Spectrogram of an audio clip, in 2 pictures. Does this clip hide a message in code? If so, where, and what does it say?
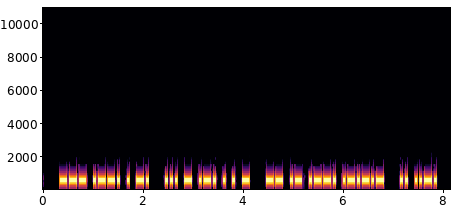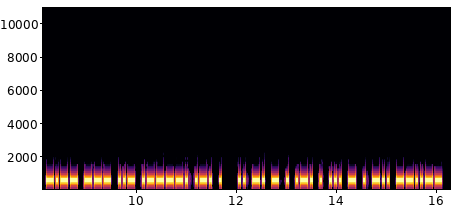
Yes: Morse code from 0.3 to 16.1 s, heard as a keyed tone, about 25 wpm, 600 Hz. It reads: OPEN STREET MAP. IF YOU'RE INTERESTED,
